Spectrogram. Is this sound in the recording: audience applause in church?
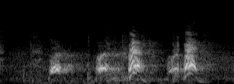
no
